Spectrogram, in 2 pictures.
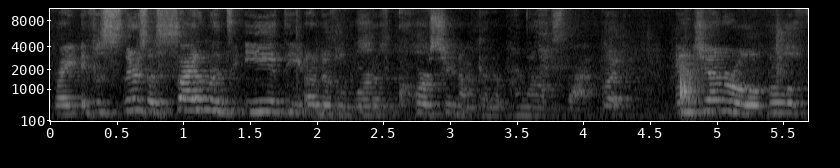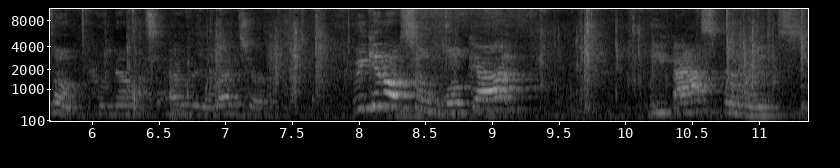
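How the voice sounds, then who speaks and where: A woman's fairly high voice gives a classroom speech lesson, emphatic and lively, often driving a point home by repeating it. She is heard from a distance in an echoey room, with steady noise underneath. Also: brisk. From not from the Chicago area. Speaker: teacher.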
